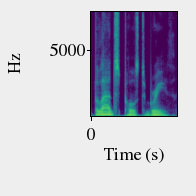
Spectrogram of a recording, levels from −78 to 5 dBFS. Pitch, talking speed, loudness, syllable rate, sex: 110 Hz, 230 wpm, -16 LUFS, 6.4 syllables/s, male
